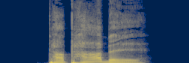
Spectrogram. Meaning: papabile
- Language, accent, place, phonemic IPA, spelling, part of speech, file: German, Germany, Berlin, /paˈpaːbl̩/, papabel, adjective, De-papabel.ogg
